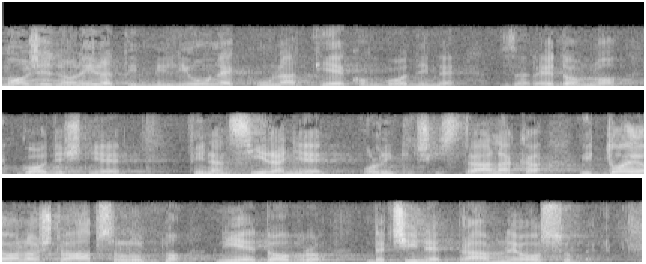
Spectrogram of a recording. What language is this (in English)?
Croatian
